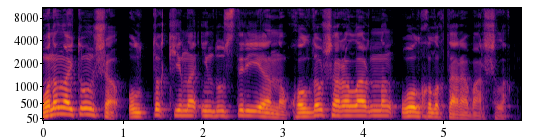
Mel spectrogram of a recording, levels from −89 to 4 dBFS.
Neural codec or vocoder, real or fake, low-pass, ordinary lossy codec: none; real; none; none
